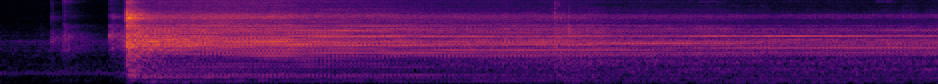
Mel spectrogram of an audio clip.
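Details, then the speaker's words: Compressor refrigerated air dryer tested after servicing: timed drain valve opens for a few seconds, giving a sudden sharp hiss of air that settles into a steady blow-off, then closes. Normal drain valve operation. "هو الصمام بيفتح في اللمض اهي وقفل تاني لمده بيفتح لمده ثواني ويقفل"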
